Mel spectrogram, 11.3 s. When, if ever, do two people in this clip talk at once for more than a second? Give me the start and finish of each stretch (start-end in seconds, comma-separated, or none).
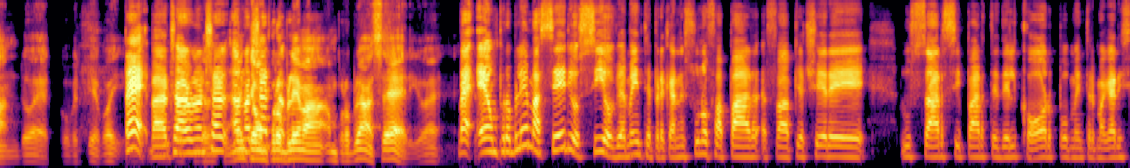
1.2-2.9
